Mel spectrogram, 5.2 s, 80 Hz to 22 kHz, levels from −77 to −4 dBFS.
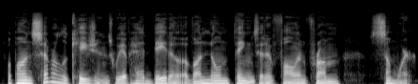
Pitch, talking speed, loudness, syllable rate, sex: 110 Hz, 160 wpm, -19 LUFS, 5.6 syllables/s, male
